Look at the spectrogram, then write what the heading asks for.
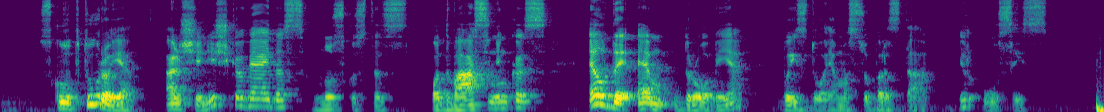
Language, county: Lithuanian, Tauragė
